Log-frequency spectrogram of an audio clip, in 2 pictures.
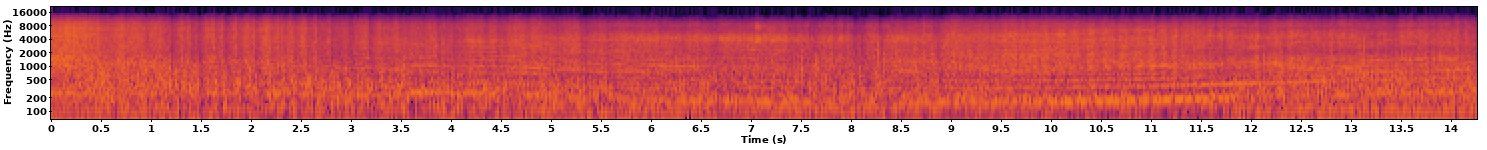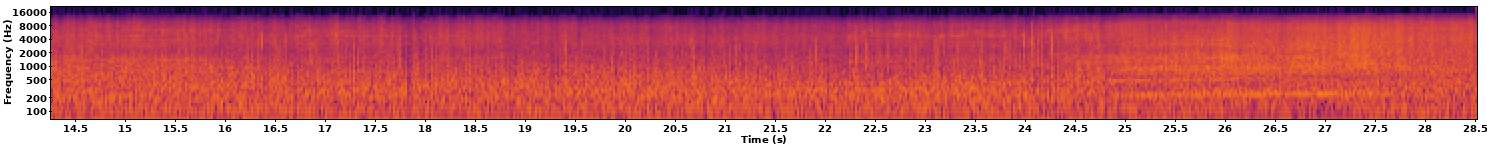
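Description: Motorcycle engine at racing speed, heard from an onboard camera under heavy wind rush on the microphone. The engine note climbs for several seconds about a third of the way in and then falls away, with stretches where the wind noise covers it.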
